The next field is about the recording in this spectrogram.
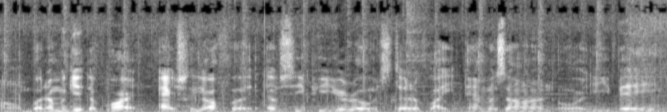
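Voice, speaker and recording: A man's voice has a dry sound with no echo, with clear music in the background. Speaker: car owner vlogger. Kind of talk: casual vlog chat. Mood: calm, relaxed. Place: rain. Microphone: phone near.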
